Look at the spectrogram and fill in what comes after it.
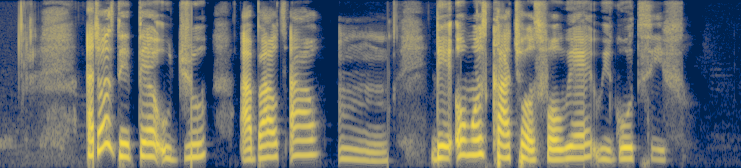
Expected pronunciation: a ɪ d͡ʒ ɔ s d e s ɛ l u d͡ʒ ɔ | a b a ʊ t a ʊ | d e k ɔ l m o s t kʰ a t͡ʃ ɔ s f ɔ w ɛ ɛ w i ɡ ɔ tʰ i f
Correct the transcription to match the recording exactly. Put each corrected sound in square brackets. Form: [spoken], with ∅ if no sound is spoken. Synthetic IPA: a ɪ d͡ʒ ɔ s d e [t] ɛ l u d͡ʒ [u] | a b a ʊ t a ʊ | d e [ʔ] ɔ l m o s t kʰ a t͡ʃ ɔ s f ɔ w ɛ ɛ w i ɡ [o] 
